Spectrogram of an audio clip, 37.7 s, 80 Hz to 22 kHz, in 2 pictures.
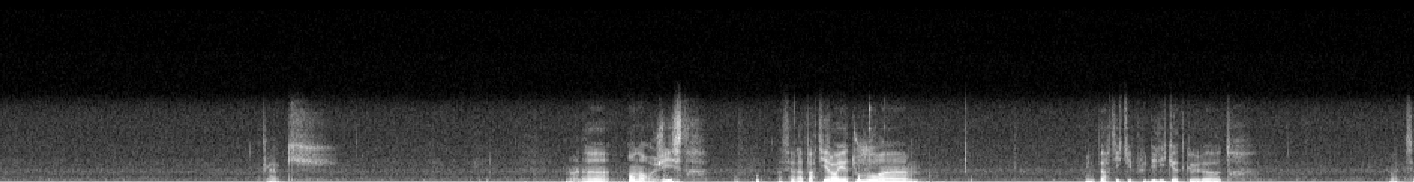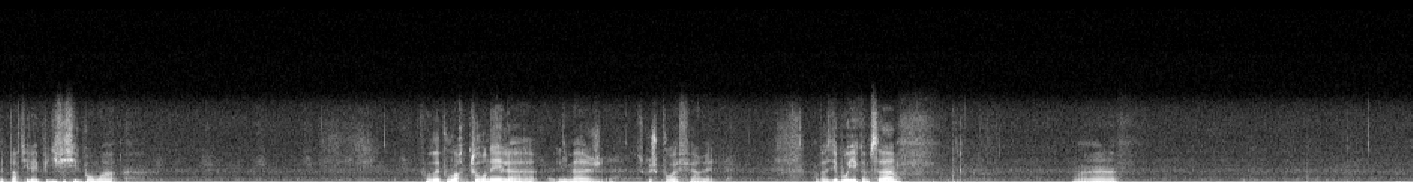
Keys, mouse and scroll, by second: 0.2-1.2 shift+drag, 1.6 shift+click, 3.2 shift+click, 3.9 shift+click, 4.6 shift+click, 5.2-6.2 shift+drag, 6.4 shift+click, 7.4-8.0 shift+drag, 8.6 ctrl+s, 9.5-10.5 shift+drag, 11.0 shift+click, 12.8-13.8 ctrl+shift+drag, 14.2-14.8 shift+drag, 15.4-16.0 shift+drag, 16.2 shift+click, 16.8 shift+click, 18.0 shift+click, 18.7 shift+click, 20.3 shift+click, 21.0 shift+click, 21.6 shift+click, 22.3 shift+click, 22.9 shift+click, 23.4 shift+click, 24.2 shift+click, 26.0 ctrl+shift+click, 26.8 shift+click, 27.8 shift+click, 28.5 shift+click, 30.1 KP_Subtract, 30.8 click, 32.3-33.2 shift+drag, 33.4-34.1 shift+drag, 34.3-34.9 shift+drag, 35.0 shift+click, 35.6 shift+click, 37.2 shift+click.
